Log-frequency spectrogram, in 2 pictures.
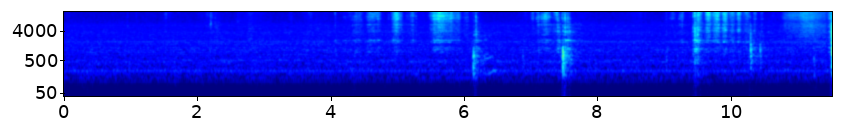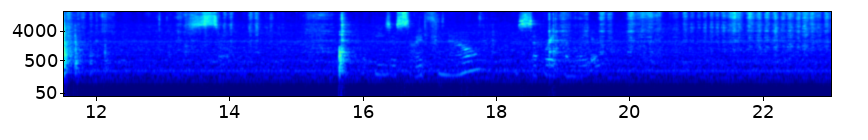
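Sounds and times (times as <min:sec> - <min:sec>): bench scraper scraping dough: 0:09.1 - 0:12.2, 0:18.8 - 0:23.0.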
